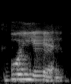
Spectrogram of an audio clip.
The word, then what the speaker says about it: voyelle: And vowel is pronounced as voyelle.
